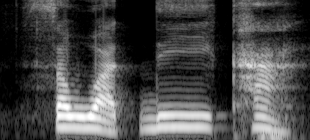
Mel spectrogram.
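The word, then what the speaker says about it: สวัสดีค่ะ: 남성은 물어보는 말, 대답하는 말 등을 구분하지 않고 크랍이라고 하는데 여성의 경우에 물어볼 때는 카 하고 음을 올려주고 대답하는 말, 설명하는 말 등에서는 카라고 음을 내려줍니다.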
